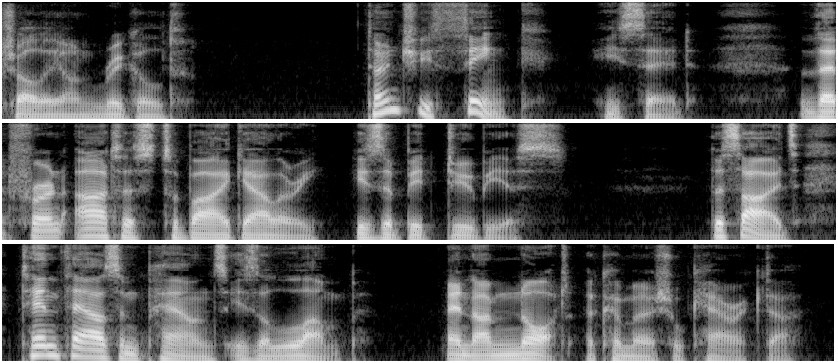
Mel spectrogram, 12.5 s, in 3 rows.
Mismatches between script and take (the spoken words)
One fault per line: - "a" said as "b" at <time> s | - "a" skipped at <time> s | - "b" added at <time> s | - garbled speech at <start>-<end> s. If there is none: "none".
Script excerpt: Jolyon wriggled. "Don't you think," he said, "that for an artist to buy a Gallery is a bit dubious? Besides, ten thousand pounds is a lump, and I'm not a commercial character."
none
